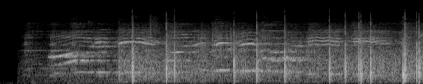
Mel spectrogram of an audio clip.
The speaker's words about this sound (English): Music and fireworks kick off the Indian holiday of Diwali, a five-day celebration when Indians shower each other with gifts.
